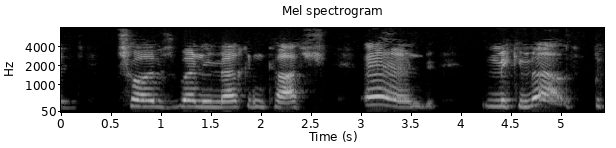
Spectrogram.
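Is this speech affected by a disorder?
Yes: cerebral palsy; childhood speech therapy.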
